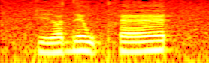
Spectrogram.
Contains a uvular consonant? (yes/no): no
